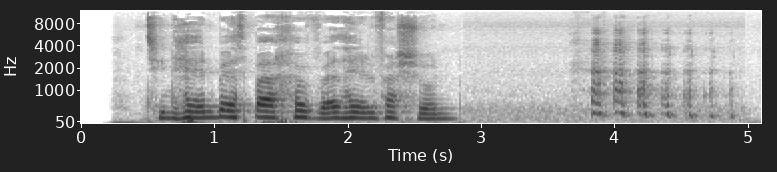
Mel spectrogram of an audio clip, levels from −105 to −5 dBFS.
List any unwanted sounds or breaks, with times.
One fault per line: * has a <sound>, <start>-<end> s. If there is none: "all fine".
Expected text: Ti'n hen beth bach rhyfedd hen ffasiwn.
* has a laugh, 3.7-4.9 s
